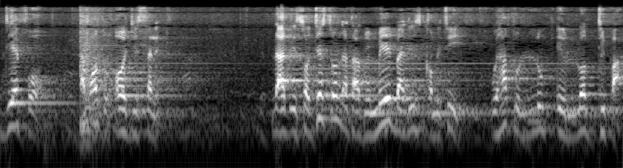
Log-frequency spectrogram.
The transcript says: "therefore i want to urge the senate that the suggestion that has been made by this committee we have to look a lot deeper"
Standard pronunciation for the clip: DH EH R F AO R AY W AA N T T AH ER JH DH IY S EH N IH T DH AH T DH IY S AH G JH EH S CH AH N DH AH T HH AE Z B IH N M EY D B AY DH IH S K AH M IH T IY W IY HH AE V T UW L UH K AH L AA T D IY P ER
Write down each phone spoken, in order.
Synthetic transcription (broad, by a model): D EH F AO AY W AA N T T AH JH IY S EH N IH T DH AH T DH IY S AH G JH EH S CH AH N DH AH T HH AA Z B IH N M EY D B AY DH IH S K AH M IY T IY W IY HH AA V T UW L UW K AH L AA T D IY P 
